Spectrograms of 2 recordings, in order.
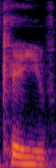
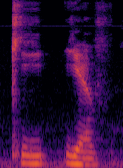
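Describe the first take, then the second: First: The name sounds like K followed by Eve. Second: The name is said in the Kiev form. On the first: The speaker calls it right. "imagine um, K Eve, like Adam and Eve" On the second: The speaker calls it wrong. "That's Russian. Don't say it that way"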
